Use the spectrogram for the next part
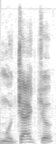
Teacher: Che tiene un punto de articulación diferente de la che peninsular es una Che más atrasada con el punto de articulación de la y y más Sonora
